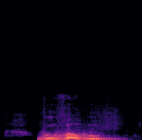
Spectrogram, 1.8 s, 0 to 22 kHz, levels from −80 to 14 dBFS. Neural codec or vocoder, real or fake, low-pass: none; real; 7.2 kHz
